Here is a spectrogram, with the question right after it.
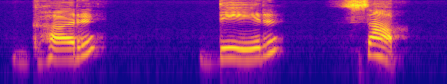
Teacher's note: इनमें अंत के स्वर वर्णों का उच्चारण हम नहीं कर रहे हैं।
